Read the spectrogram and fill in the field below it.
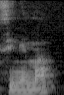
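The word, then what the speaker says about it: cinéma: So we pronounce it cinema, and it's a masculine noun.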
